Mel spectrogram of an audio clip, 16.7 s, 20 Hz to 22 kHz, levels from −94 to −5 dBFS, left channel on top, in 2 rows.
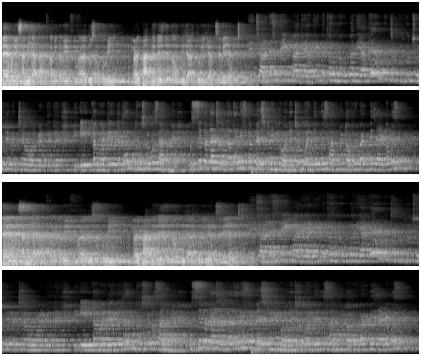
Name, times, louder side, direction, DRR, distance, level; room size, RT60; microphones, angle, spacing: voice 1, 0.0-2.3 2.6-4.6, left 2 dB, 55° left, 1 dB, 0.8 m, -22 dB
voice 2, 1.2-1.7 4.9-16.3, left 1 dB, 35° left, -5 dB, 1.9 m, -34 dB
13.0 x 12.5 x 2.9 m, 2.6 s
head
